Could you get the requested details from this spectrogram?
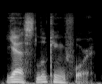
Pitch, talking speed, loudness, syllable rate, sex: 100 Hz, 235 wpm, -19 LUFS, 5.6 syllables/s, male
